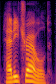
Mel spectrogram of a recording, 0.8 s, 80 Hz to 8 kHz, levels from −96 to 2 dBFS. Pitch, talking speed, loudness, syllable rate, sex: 150 Hz, 215 wpm, -14 LUFS, 7.9 syllables/s, male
